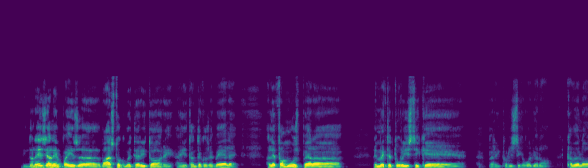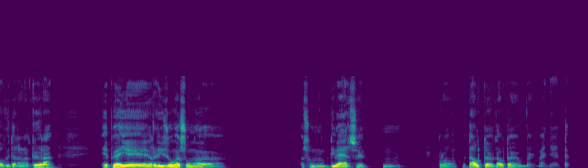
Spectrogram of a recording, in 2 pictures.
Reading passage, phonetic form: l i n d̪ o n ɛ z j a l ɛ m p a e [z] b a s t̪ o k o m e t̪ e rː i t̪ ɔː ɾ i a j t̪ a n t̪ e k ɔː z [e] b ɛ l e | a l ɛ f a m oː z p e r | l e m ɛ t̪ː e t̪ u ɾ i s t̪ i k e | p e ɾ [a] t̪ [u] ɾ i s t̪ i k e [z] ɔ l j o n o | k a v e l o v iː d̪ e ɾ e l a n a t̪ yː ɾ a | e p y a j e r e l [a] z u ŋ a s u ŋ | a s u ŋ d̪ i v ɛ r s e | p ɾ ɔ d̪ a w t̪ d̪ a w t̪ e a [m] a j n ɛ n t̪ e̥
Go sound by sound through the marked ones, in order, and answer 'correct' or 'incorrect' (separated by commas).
correct, correct, incorrect, correct, incorrect, incorrect, correct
